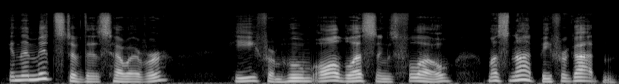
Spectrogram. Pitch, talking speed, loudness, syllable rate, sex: 155 Hz, 155 wpm, -20 LUFS, 4.0 syllables/s, male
